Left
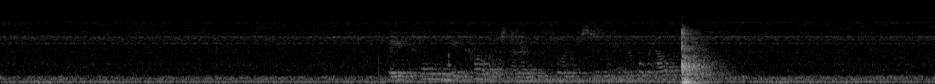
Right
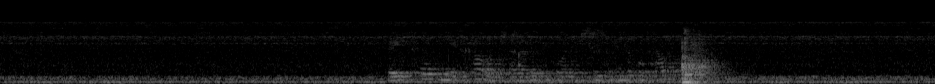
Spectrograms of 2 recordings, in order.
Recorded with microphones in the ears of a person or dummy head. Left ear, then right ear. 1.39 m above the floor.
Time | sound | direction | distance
3.9 | a woman speaking | 20° right (ahead or behind) | 8 m
6.8 | tapping | 65° left (ahead or behind) | 3 m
